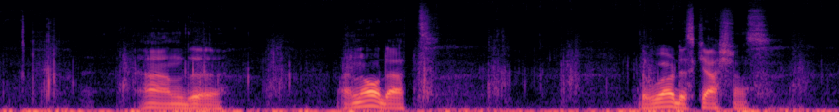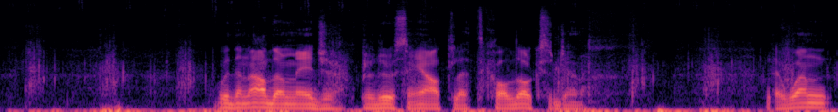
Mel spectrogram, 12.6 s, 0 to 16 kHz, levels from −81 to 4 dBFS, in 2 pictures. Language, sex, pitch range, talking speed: English, male, 80-95 Hz, 80 wpm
